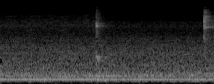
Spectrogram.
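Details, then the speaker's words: Suzuki with codes P0456/P0457 on an evap smoke tester, vent valve commanded closed; steady hum with a sharp click about every second that keeps repeating because the system isn't holding pressure; evap system leak. "there you go now it's checking for leakage okay so there is a leak because it is clicking still"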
